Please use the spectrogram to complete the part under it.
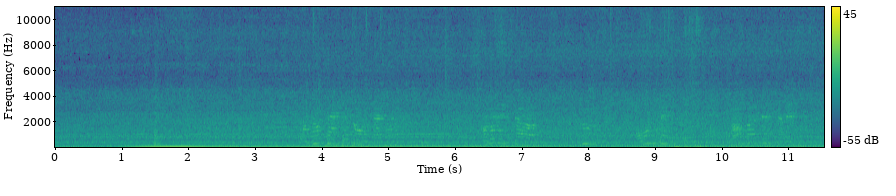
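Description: A diesel train engine revs up and rumbles louder as the train pulls away.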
